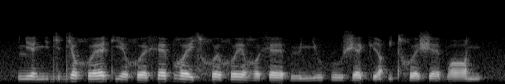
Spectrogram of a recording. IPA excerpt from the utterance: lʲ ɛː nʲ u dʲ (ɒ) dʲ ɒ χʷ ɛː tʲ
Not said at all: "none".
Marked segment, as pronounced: ɑ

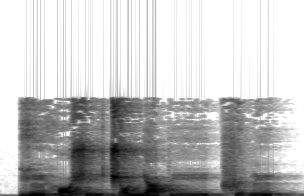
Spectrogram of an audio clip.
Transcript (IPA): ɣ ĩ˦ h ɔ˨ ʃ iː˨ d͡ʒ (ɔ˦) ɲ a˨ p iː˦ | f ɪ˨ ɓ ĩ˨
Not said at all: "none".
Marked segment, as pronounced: ɔ˨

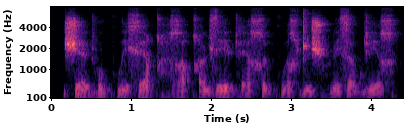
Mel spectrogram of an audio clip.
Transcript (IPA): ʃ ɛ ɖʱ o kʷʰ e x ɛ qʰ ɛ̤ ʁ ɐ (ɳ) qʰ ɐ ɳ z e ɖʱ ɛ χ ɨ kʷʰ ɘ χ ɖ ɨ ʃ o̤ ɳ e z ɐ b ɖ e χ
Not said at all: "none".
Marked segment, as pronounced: none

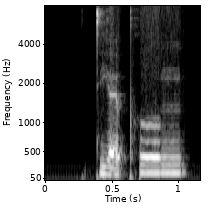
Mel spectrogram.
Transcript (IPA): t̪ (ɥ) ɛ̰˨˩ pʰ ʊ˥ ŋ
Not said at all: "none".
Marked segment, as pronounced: j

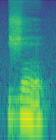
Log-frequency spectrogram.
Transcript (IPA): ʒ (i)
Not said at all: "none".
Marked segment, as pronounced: e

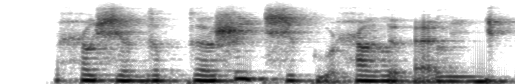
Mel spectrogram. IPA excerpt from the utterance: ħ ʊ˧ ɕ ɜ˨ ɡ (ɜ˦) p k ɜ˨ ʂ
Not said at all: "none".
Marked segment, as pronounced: ɜ˧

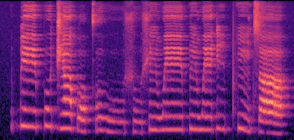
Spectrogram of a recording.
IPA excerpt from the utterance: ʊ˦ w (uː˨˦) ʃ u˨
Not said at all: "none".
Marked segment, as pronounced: uː˨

